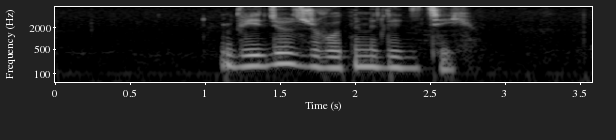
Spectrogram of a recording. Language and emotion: Russian, neutral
